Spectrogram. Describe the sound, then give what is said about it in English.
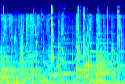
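Loud, wet chewing of a piece of gum given by Andy Breckman, with irregular smacking and squelching clicks, a few sharper pops standing out, and no one talking. “And in honor of Andy, I'm going to chew gum loudly as I do my final set recap.”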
